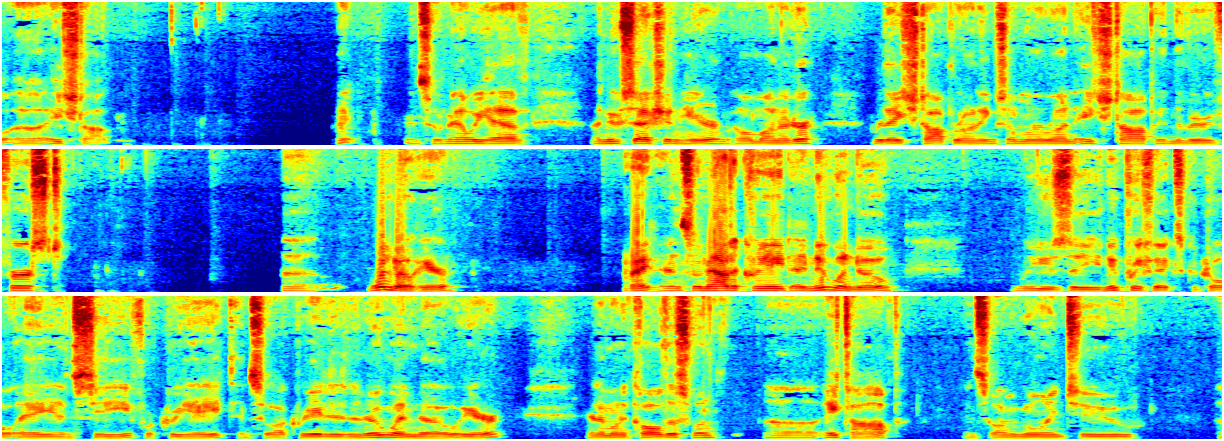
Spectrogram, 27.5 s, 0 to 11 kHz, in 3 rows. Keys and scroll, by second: 0.1-1.8 typing, 2.4 Return, 9.4-10.4 typing, 17.6 ctrl+a, 18.8 c.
